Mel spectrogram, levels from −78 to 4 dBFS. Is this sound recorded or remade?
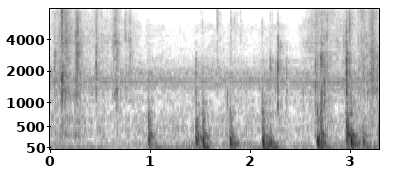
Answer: recorded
